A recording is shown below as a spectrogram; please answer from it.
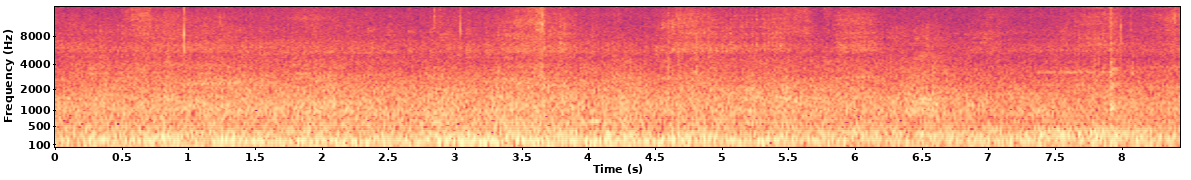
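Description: Steady low background hum and noise, with no distinct event standing out.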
